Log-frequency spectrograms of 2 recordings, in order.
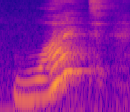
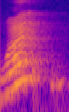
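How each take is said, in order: First: It sounds impressed. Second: It sounds stern.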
